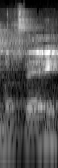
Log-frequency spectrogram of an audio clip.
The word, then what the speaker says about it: Maffei: for 30 seconds um my last name is MAF that's the Italian pronunciation so uh according to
